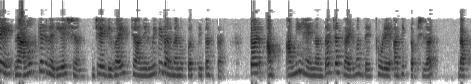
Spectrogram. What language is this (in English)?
Marathi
